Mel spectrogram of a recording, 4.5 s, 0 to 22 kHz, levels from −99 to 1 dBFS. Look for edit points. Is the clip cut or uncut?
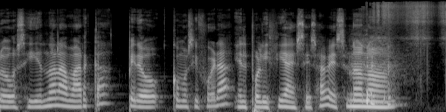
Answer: cut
